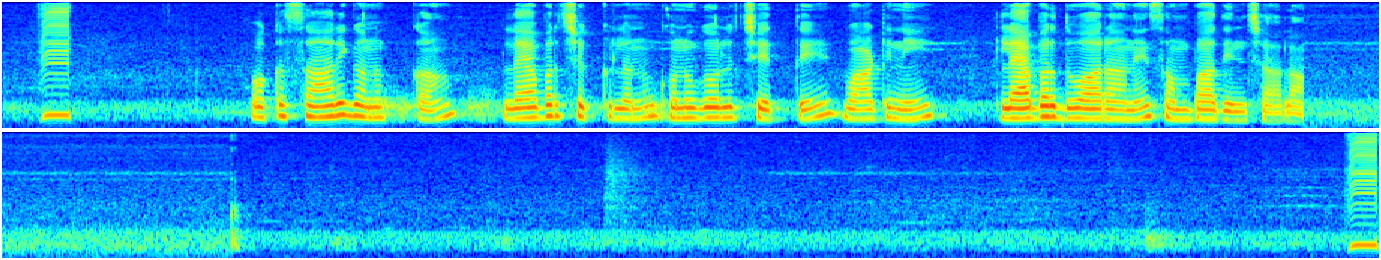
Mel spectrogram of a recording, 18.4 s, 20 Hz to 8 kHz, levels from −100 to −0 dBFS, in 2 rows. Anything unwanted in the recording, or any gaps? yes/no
no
